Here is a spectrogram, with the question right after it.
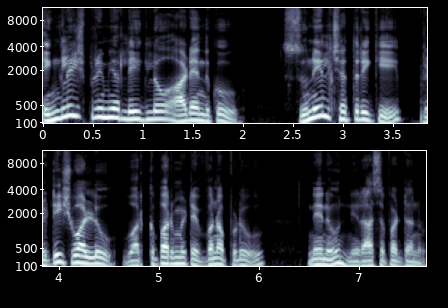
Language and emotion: Telugu, sad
